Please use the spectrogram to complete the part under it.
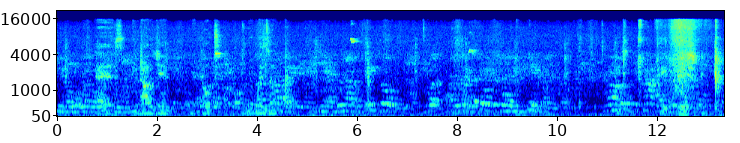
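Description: Adult men and women talk quietly nearby.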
